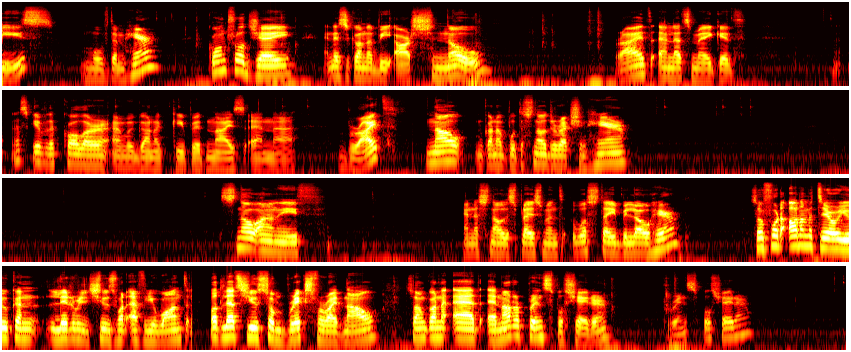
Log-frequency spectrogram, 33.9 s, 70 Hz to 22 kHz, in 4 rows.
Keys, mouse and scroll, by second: 0.4 click, 2.6 ctrl+j, 3.8 click, 7.3 click, 8.3 click, 8.8 click, 9.5 click, 10.1 click, 11.5 click, 12.5 middle click, 12.5 scroll up 1, 12.9 click, 15.1 click, 15.6 click, 15.9 click, 17.5 click, 19.4 scroll down 4, 19.8 shift+middle click, 20.5-21.7 scroll up 5, 21.7 click, 21.7 scroll up 1, 23.5-24.2 scroll down 5, 23.8 middle click, 24.3 click, 24.3 shift+a, 27.2 click, 27.2 right click, 27.2 shift+a, 29.3 shift+a.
